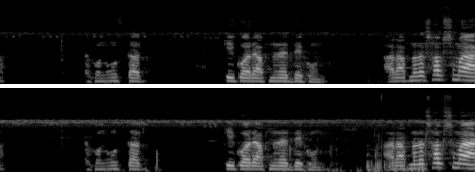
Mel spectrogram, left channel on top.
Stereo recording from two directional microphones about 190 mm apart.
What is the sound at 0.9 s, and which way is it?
Speech, 40° left (ahead or behind).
